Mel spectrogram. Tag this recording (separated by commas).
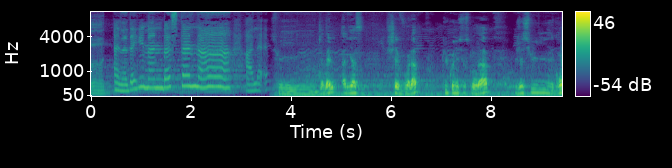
Music, Speech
